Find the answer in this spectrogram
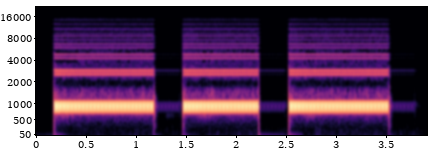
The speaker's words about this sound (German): So klang es am Vormittag aus vielen Handys. Beim bundesweiten Warntag in Deutschland sind die Warnsysteme für den Katastrophenfall getestet worden.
